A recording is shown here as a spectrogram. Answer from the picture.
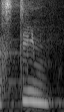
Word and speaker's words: STEAM: Cuando tú lo pronuncias en inglés suena STEAM, como vapor.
